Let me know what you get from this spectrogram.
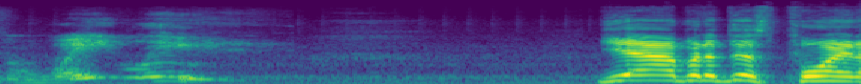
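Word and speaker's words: Whateley: that in um the lovecraftian book that's actually pronounced weightly yeah but at this point I'm cut you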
